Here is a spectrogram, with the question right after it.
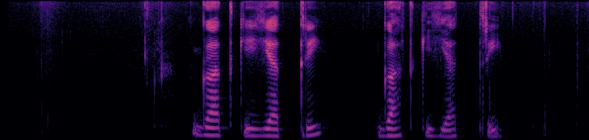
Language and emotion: Russian, neutral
